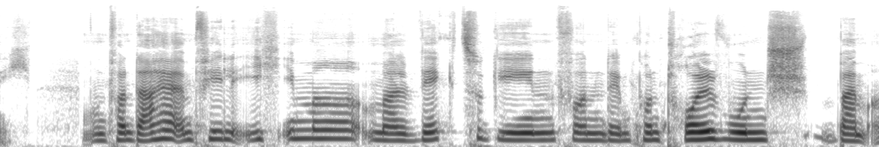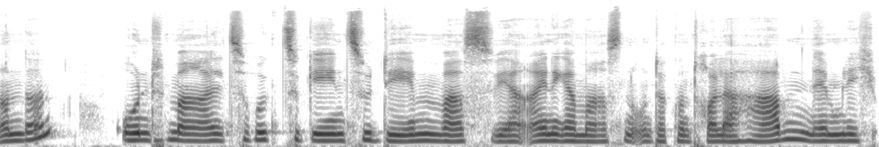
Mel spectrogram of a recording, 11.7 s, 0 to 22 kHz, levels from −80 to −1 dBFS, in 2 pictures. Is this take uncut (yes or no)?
yes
